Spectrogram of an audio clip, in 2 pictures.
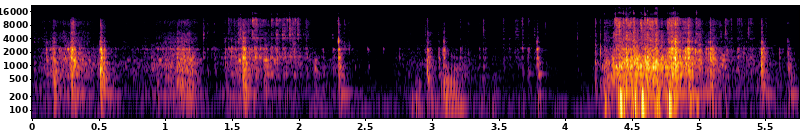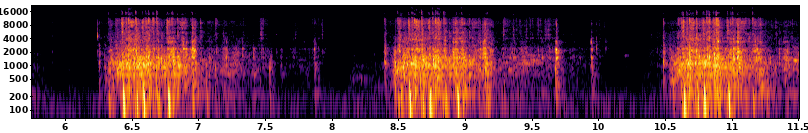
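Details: Briggs and Stratton I/C 5hp with pulsa jet carburetor, test run after non-thorough cleaning and reassembly: repeated pull-cord cranks about every two seconds, each a short chugging burst that dies without catching; cranks but no start.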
